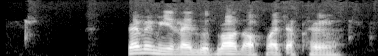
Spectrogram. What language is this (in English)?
Thai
